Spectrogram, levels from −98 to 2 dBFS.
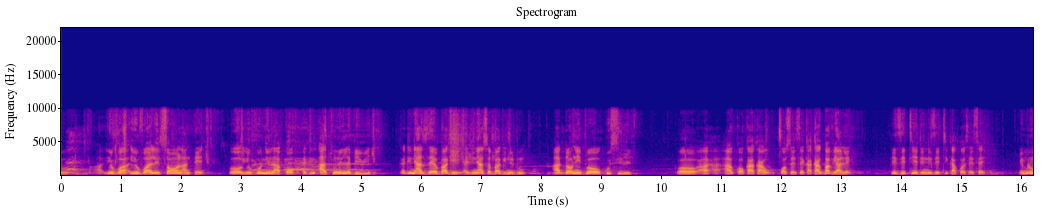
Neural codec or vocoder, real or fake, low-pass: vocoder, 22.05 kHz, 80 mel bands, WaveNeXt; fake; 9.9 kHz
